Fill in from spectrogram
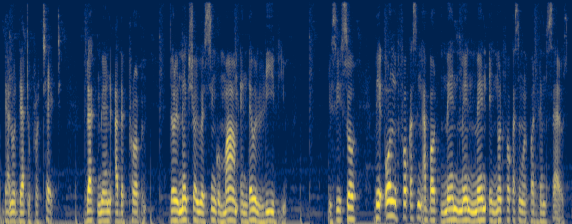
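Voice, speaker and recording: A man's voice: mid-range voice, darkish tone. An opinionated man talks straight to the viewer in a loose, casual way and reacts to clips. Music plays faintly behind him. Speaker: commentary channel host. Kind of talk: reaction commentary.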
